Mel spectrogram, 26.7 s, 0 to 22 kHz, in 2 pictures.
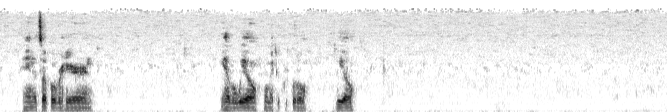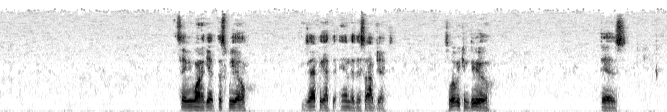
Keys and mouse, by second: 1.8 shift+a, 3.5 shift+a, 6.2 r, 8.0 s, 11.7 s, 13.3 s, 15.1 g, 19.8-25.1 middle drag, 25.1 Tab, 25.9 a, 26.3 c.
